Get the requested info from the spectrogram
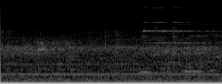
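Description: Steady background noise of the recording: a low rumble and hiss with a faint constant hum.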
